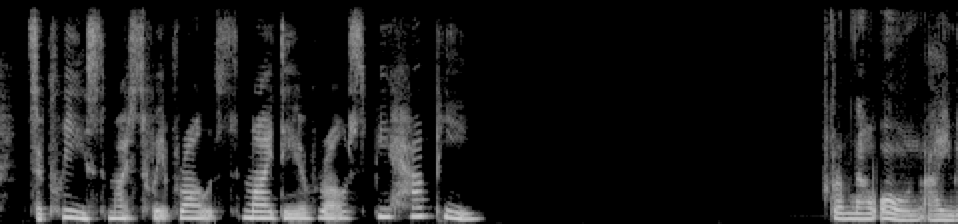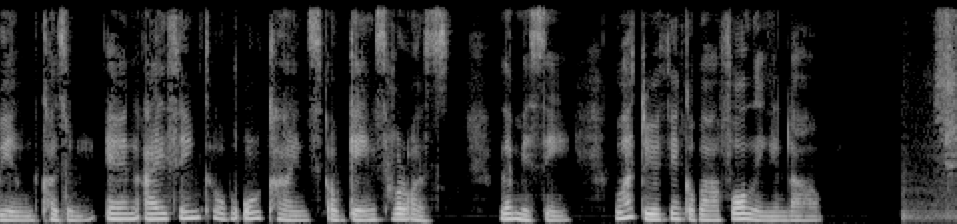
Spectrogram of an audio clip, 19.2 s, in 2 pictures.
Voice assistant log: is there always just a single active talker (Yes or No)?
Yes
